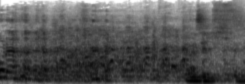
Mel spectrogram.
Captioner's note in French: rires public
